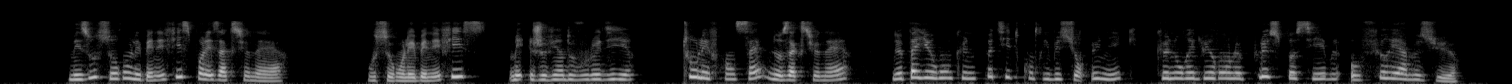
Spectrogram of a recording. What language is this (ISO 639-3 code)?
fra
